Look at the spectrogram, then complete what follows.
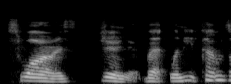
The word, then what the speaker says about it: Soaries: Yeah, the very sophisticated, high class, well educated folks say Suarez, but most common folk just say Soaries.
